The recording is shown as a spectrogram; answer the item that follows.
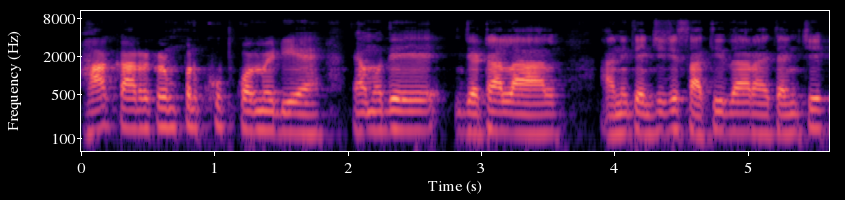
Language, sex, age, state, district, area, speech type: Marathi, male, 18-30, Maharashtra, Yavatmal, rural, spontaneous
